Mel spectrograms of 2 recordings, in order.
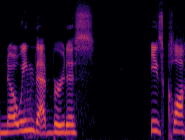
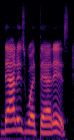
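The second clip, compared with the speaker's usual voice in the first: ordinary delivery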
